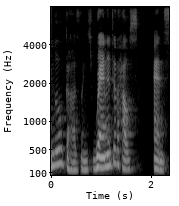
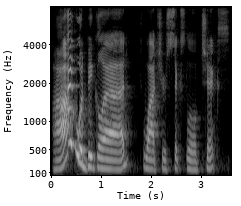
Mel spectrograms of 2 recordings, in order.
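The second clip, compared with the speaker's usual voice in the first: polite wolf offer; 8 dB louder than usual. Acted. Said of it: "coughed politely".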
